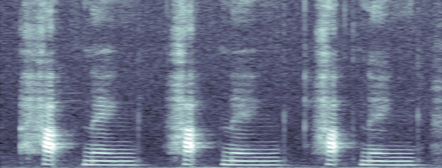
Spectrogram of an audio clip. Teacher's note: and let the tongue go down a bit ning ning and for the ending you use the back of your tongue connected with a soft palate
